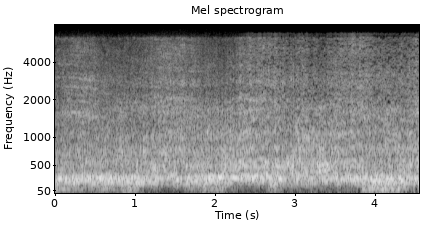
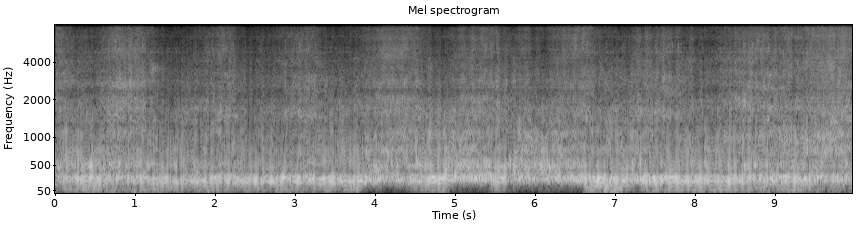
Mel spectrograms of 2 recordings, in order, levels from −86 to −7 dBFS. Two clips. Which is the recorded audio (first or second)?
first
